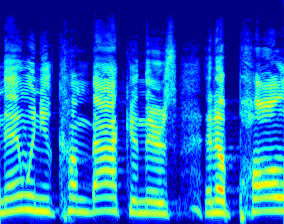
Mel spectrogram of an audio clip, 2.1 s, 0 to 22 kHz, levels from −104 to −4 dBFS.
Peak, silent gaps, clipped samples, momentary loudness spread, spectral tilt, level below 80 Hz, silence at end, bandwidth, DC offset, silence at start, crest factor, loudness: -20 dBFS; none; under 0.1%; 5 LU; -2.5 dB/octave; -80 dBFS; 0 s; 16 kHz; under 0.1%; 0 s; 20 dB; -39 LUFS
